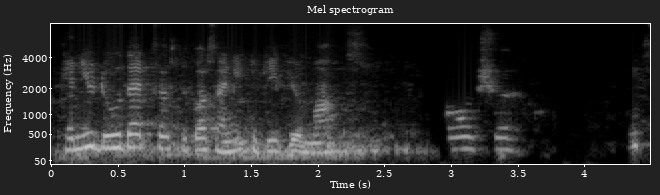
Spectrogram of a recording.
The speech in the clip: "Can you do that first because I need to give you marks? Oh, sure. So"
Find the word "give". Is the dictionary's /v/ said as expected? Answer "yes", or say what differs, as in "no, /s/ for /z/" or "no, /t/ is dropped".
no, /p/ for /v/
